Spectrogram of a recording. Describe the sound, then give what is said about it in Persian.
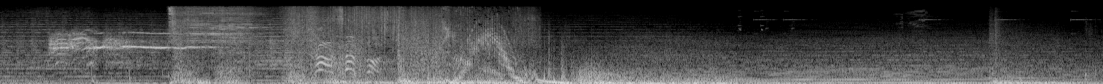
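An explosion in a city centre erupts as a heavy, booming blast with crashing, rumbling debris that stays loud for several seconds before settling into a lower, fading roar. “یه انفجار در مرکز شهر.”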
